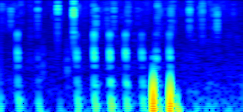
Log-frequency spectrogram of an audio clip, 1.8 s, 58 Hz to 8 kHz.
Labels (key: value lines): label: biophony, knock
recorder: SoundTrap 300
